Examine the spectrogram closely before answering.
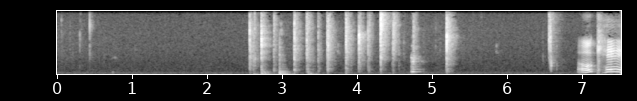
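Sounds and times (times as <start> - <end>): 
hand clapping with three fingers: 2.6 - 5.4.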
